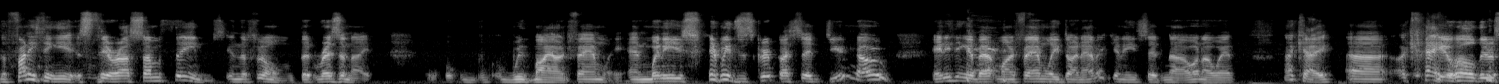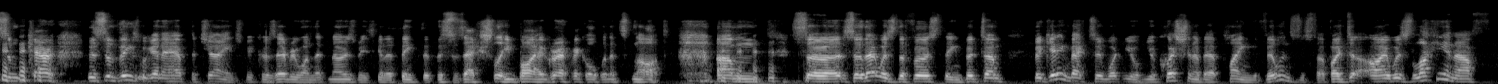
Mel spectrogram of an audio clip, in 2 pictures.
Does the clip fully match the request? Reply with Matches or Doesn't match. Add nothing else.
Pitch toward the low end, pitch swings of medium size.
Doesn't match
